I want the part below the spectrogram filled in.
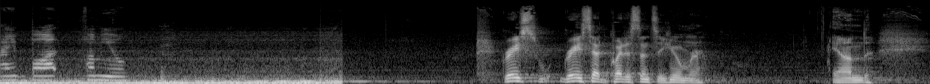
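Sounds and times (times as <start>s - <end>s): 
convertible car engine rumbling and revving: 0.0s - 3.6s
speech: 5.0s - 7.2s, 8.3s - 9.1s.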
